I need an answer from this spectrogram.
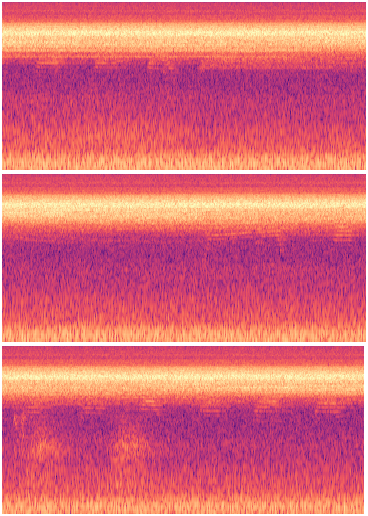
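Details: High, sustained buzzing of cicadas at Lake Kamo on Sado, Niigata Prefecture, Japan, constant throughout, with a couple of faint brief lower sounds near the end.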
